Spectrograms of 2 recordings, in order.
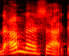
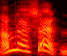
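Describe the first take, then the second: First: Said in the usual way. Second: "not shocked" pitched high and pressed hard; emphatic denial. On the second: Real, not acted. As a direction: push the first "I'm not shocked" up high.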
